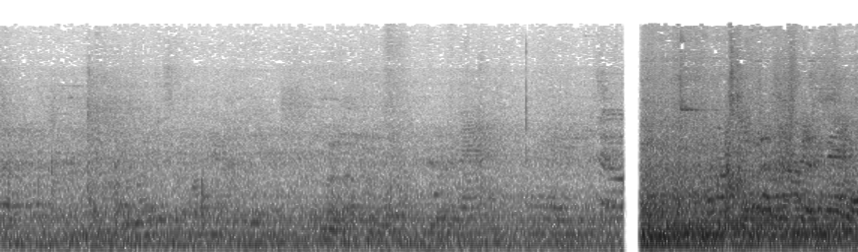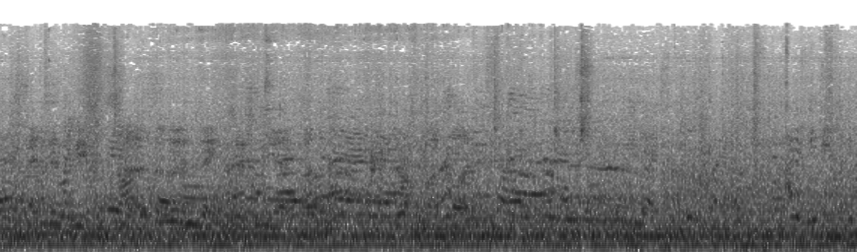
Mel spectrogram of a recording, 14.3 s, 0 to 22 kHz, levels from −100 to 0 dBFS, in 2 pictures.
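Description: From 12.42 s to the end, the sound suddenly rushes ahead at about 1.58 times its earlier pace, yet its pitch holds steady. That marks a time-stretched section, likely from software dropping short slices to shorten it, rather than a plain speed-up, which would raise pitch.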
